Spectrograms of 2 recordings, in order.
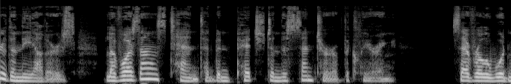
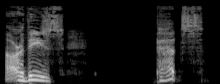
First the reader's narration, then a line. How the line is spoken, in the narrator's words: he asked weakly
